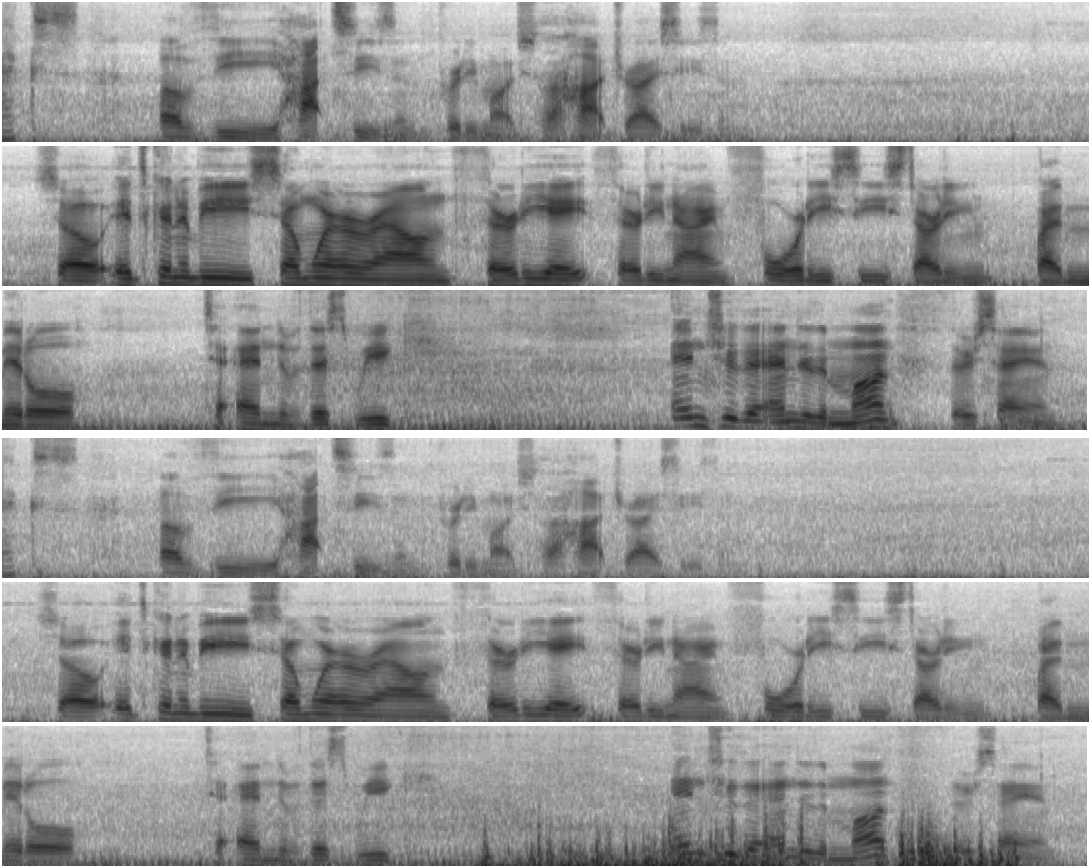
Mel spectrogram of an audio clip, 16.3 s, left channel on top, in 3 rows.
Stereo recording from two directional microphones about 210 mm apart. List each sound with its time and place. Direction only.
0.0 s a sound: 20° left (ahead or behind)
0.8 s speech: 20° left (ahead or behind)
5.6 s speech: 30° left (ahead or behind)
